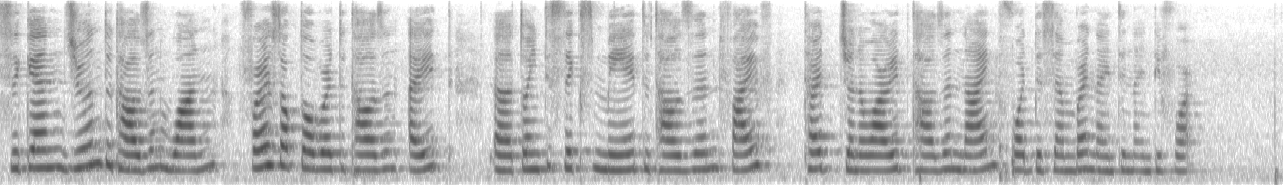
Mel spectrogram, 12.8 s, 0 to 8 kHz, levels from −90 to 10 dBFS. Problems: background sounds at intervals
